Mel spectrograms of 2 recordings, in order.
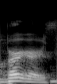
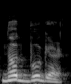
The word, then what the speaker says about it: burger: Oh, burgers. It's again. Not booger. Not booger. Not booger. Burger.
